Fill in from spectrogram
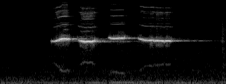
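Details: Lure song of a thrush meant to attract others of its kind: four loud, sustained pure whistles on one high steady pitch, each about a quarter second, the last trailing off softly. Quiet background.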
